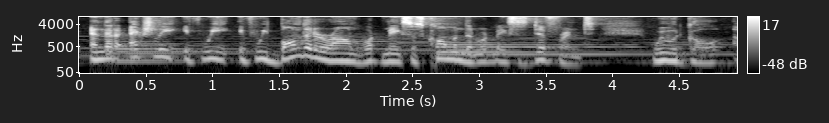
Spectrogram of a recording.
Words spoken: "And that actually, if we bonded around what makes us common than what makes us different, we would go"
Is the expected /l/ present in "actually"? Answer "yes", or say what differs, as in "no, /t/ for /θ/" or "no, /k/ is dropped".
no, /w/ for /l/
